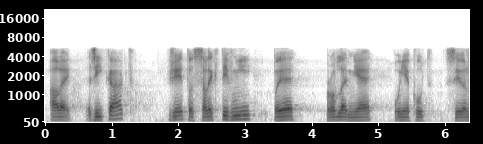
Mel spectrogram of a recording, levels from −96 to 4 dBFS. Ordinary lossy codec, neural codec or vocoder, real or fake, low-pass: none; codec, 24 kHz, 0.9 kbps, WavTokenizer, small release; fake; 5.4 kHz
